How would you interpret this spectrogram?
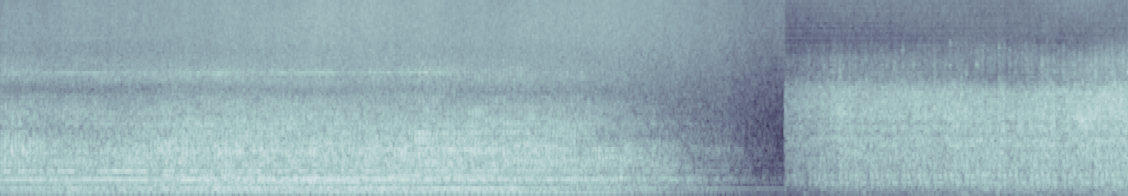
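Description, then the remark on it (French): A helicopter's loud, steady rotor and engine roar fills the air, briefly fades and dips, then returns with a harsher, hissing drone. No voices. “Le pilote de l'hélicoptère, en surveillant la chimère, prévient par radio que l'on vienne les chercher par camion.”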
